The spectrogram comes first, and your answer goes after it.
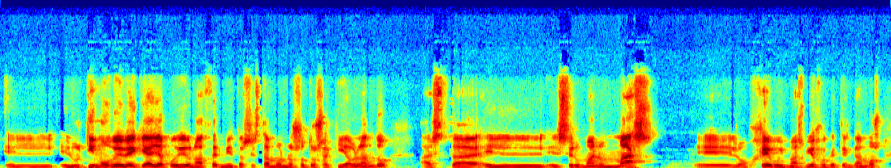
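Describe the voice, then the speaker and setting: Over a video call, a middle-aged man with a mid-range voice delivers a law lecture to an online class. He works through the material step by step and keeps checking that his listeners are following.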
